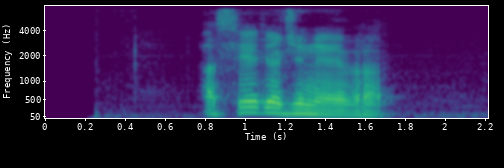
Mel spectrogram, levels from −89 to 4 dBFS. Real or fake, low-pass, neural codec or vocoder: fake; 7.2 kHz; codec, 44.1 kHz, 3.4 kbps, Pupu-Codec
